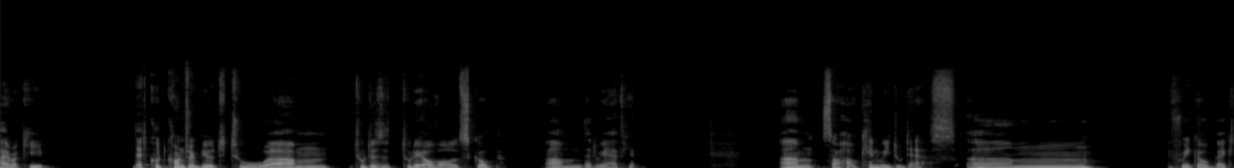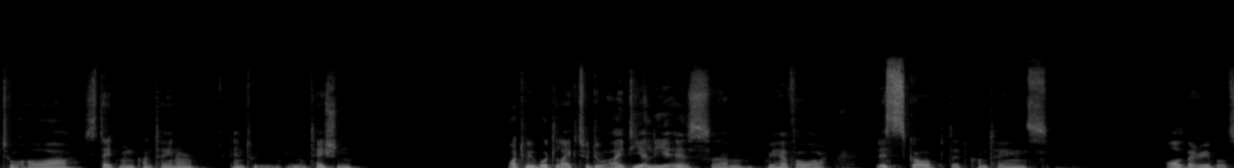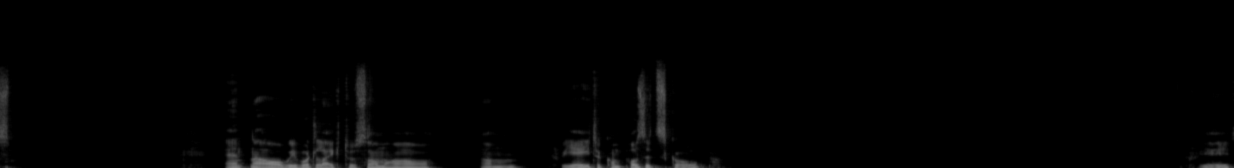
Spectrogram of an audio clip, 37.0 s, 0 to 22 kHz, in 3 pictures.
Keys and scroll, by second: 19.3 shift+Right, 20.9 alt+super+v, 24.8 Down, 26.3 Left, 27.0 ctrl+shift+super+Left, 27.3 BackSpace, 32.2 super+space.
